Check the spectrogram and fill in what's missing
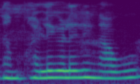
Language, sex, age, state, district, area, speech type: Kannada, female, 18-30, Karnataka, Chitradurga, rural, spontaneous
